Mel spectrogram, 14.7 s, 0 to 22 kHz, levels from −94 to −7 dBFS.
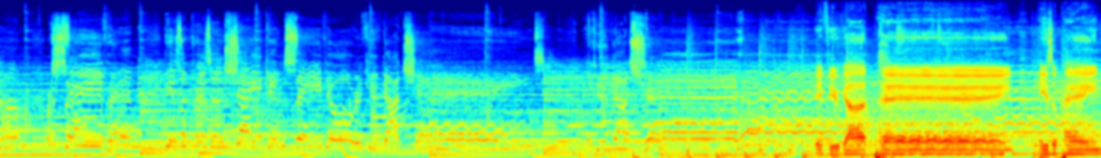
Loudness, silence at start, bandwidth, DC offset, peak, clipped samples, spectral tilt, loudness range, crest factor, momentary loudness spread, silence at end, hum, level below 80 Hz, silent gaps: -22 LUFS; 0 s; 19.5 kHz; under 0.1%; 0 dBFS; under 0.1%; -5 dB/octave; 13 LU; 22 dB; 15 LU; 0 s; none; -32 dBFS; none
